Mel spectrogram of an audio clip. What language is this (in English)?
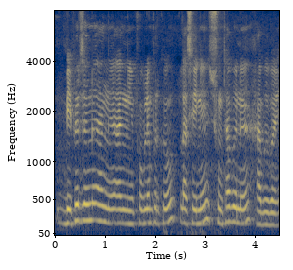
Bodo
